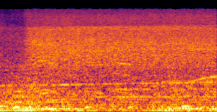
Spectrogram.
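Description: A long hiss from the fairground ride's smoke jet, starting about a quarter second in, over loud ride music with a bass beat.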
